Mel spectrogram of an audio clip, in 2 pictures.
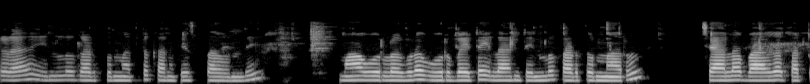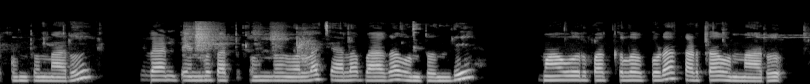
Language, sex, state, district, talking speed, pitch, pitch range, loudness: Telugu, female, Andhra Pradesh, Anantapur, 105 wpm, 190 Hz, 185-200 Hz, -19 LUFS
